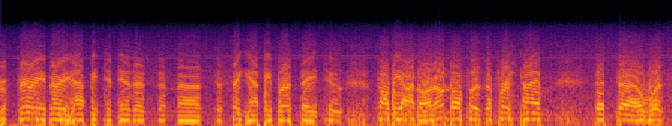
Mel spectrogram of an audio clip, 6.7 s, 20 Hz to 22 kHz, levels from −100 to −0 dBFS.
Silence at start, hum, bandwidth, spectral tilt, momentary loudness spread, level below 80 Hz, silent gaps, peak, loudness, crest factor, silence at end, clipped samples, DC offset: 0 s; none; 8.8 kHz; -7.5 dB/octave; 8 LU; -32 dBFS; none; -4 dBFS; -19 LUFS; 14 dB; 0 s; under 0.1%; 0.6%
